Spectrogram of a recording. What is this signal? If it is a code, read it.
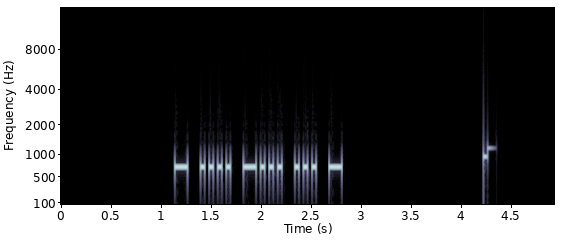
Morse code, heard as a keyed tone, about 28 wpm, 700 Hz. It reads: THBST
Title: Code Groups - 5 Letters - 28wpm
